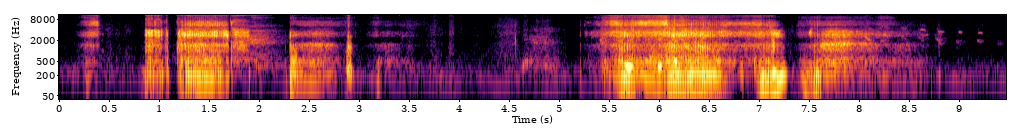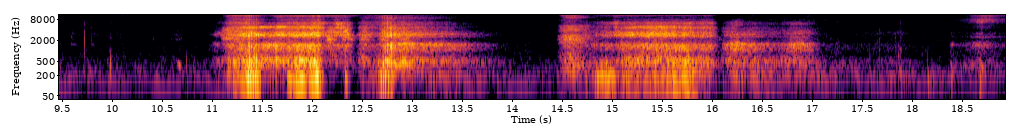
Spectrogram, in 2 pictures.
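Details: Raspy, rattling snores about every three to four seconds, each with a noisy breath in and softer wheezy breath out, from a dog snorting in the owner's arms; snoring.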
